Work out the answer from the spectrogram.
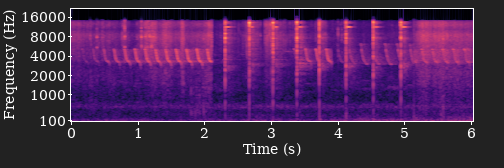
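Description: A small bird sings runs of quick, high, down-slurred notes, repeated in three bursts. From about two seconds in, a string of sharp knocks comes from a tent stake being tapped into the ground with a hatchet.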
